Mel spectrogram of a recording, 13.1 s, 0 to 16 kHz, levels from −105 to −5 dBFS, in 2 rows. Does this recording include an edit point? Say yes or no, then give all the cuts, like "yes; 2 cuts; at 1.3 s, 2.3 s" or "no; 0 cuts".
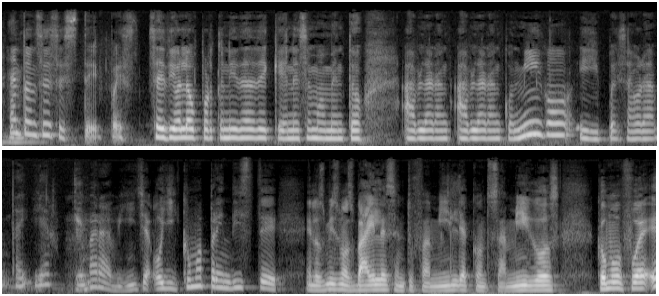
yes; 2 cuts; at 4.5 s, 6.6 s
